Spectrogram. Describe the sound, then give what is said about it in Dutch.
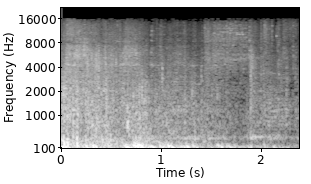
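A heavy vault door is smashed open from the inside by Obelix in an Asterix story, a dense, rumbling crash of metal and debris that keeps grinding on for a couple of seconds, fairly loud, with no voices. “Maar ik weet niet of we deze kluis wel van binnenuit open mogen breken.”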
